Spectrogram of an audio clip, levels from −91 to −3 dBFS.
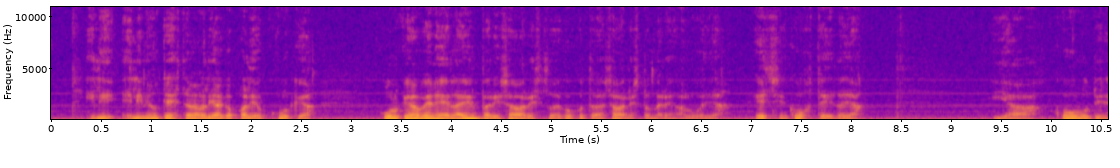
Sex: male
